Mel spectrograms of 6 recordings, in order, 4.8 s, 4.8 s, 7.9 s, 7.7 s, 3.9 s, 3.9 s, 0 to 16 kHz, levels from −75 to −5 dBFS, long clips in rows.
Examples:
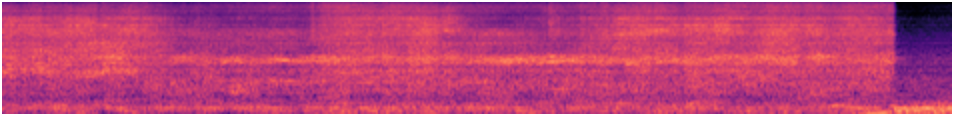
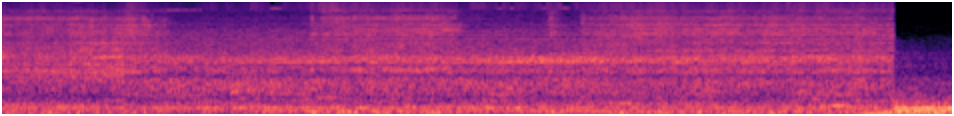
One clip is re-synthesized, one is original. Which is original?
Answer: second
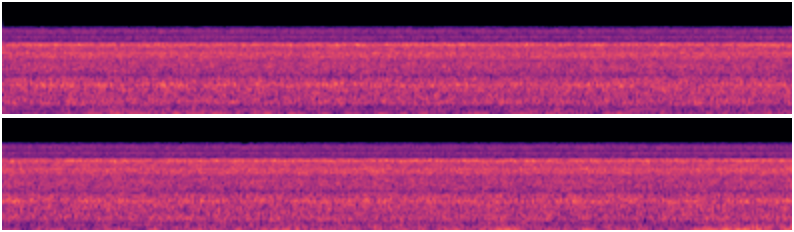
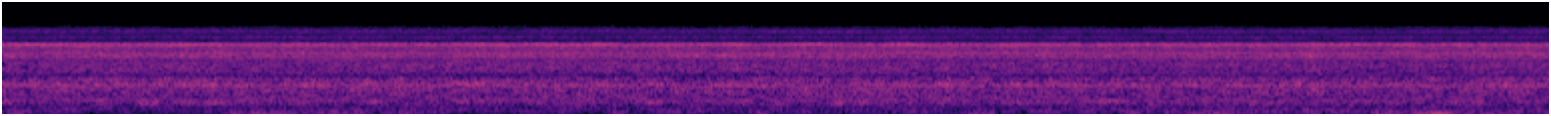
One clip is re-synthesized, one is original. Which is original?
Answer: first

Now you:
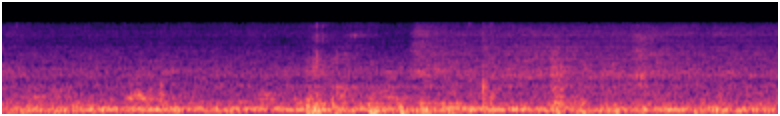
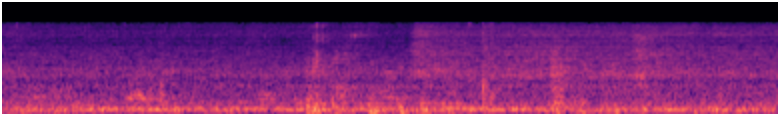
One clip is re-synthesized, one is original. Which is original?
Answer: first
